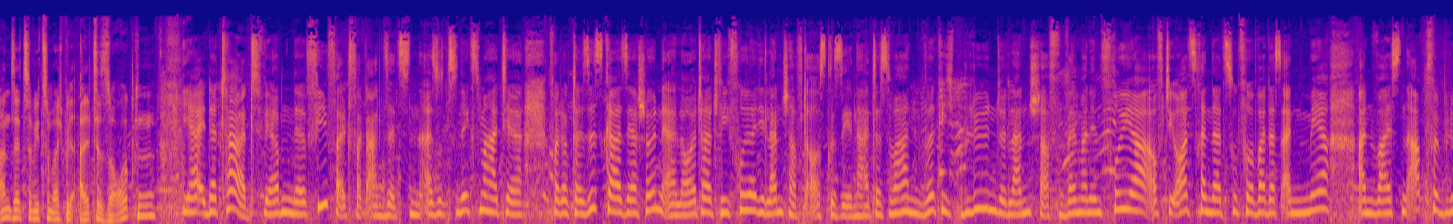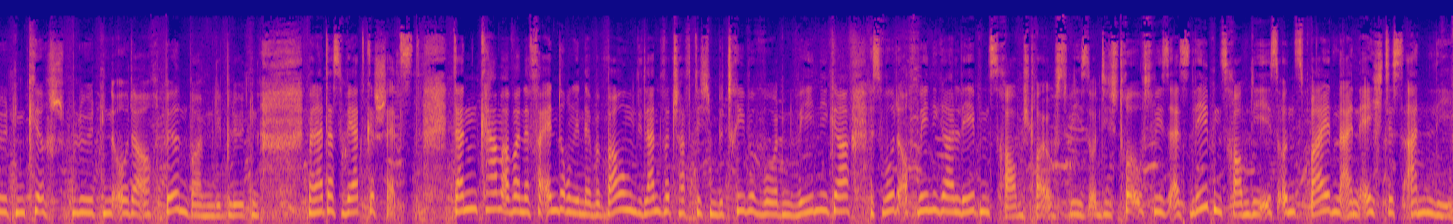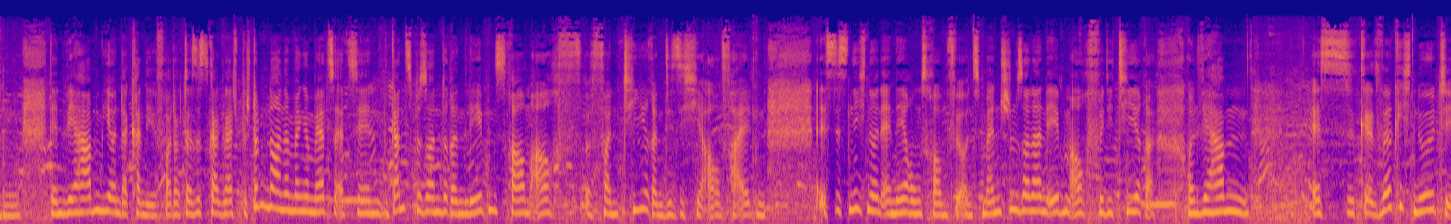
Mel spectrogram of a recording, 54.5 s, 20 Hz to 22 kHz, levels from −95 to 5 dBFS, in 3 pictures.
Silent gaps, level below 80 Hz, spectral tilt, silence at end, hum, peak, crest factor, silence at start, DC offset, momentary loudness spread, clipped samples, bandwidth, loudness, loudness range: none; -54 dBFS; -3.5 dB/octave; 0 s; none; -2 dBFS; 20 dB; 0 s; 0.3%; 4 LU; under 0.1%; 16 kHz; -21 LUFS; 2 LU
